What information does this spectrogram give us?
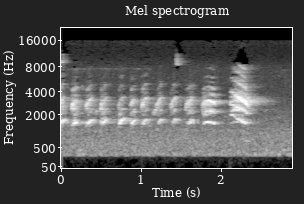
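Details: Blue Jays calling from spruce trees on a September morning, part of a small flock: a quick series of about ten clipped, pulsed notes, roughly five per second, ending in one louder harsh, rasping call.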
